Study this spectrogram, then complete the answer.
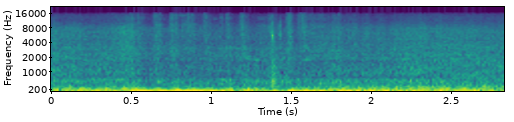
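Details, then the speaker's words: Cold 2002 Chevy Avalanche: a rough, low idle with some knock but good oil pressure; it barely picks up on throttle blips and sags as if about to stall. The engine had not warmed up yet. "Idling real rough. Doesn't want to juice up when I hit the gas."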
